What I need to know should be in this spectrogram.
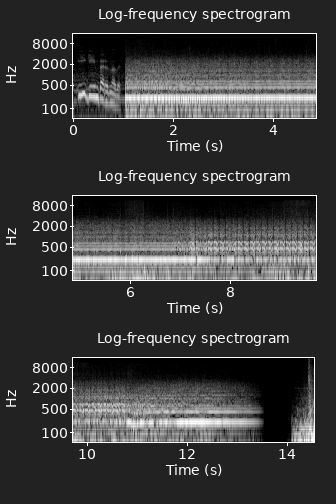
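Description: A race car engine roars at high speed, steady and strong.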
